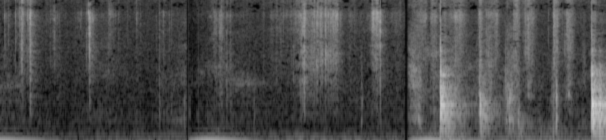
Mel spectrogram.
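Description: Knife slicing green chillies and cutting coriander, then a wooden pestle pounding them in a clay mortar: a run of loud thuds, about two a second, over the last few seconds.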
